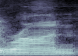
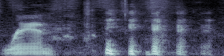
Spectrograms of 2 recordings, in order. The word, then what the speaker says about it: Ran: Was it Ran or is it Ron? How do you pronounce that? Probably Ron in Japan, but here it's Ran.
